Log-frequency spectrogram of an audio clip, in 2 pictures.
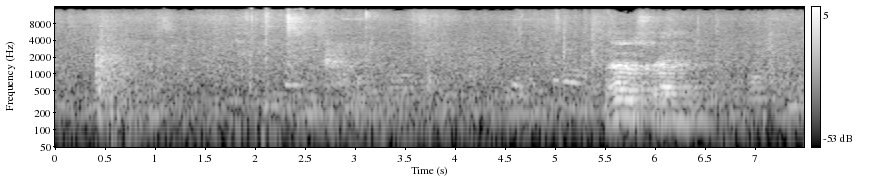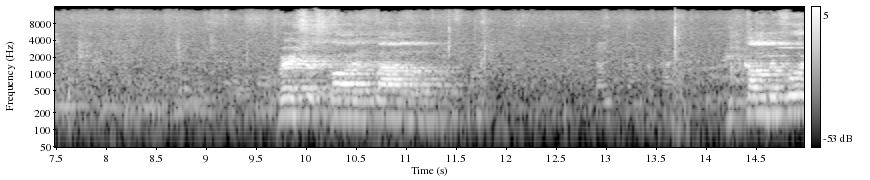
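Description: An elderly man speaks slowly and calmly through a microphone and loudspeakers in an echoing hall.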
